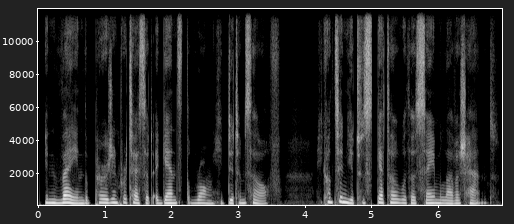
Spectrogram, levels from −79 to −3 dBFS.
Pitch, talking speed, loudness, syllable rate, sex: 195 Hz, 170 wpm, -20 LUFS, 4.7 syllables/s, female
